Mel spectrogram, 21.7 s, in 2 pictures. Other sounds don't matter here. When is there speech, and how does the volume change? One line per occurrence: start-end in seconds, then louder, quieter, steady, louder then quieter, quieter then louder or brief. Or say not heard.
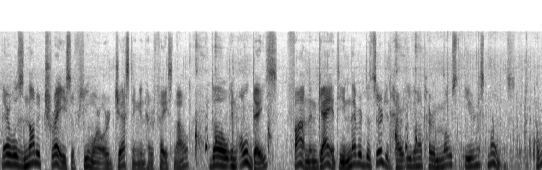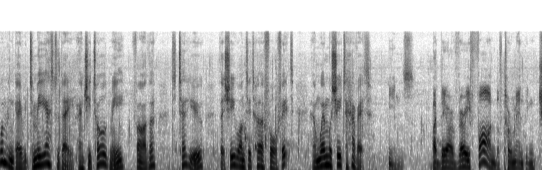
0.0-21.6 steady.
